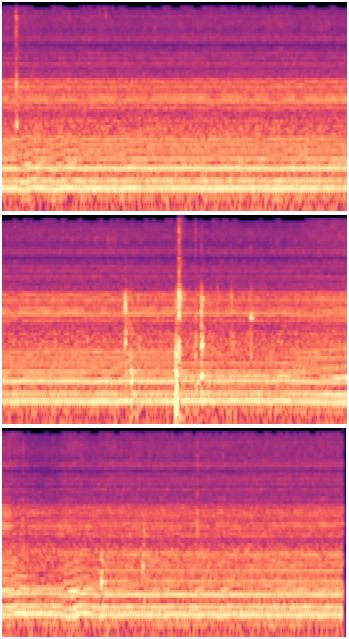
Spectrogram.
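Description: Small gas engine of a hydraulic rescue-tool power unit running steadily, with a couple of sharp cracks about five seconds in.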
